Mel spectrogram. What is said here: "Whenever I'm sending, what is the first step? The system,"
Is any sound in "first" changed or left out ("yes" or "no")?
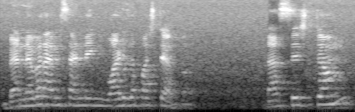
yes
